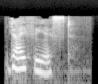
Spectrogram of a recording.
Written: ditheist

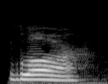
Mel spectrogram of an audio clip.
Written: glaur

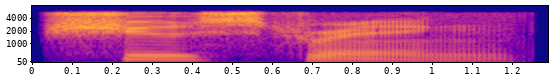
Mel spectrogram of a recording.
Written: shoestring

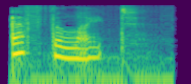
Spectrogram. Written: ephthalite

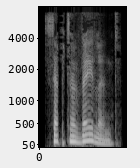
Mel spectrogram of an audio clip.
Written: septivalent

